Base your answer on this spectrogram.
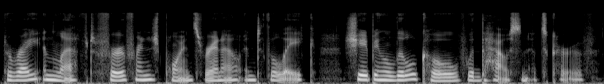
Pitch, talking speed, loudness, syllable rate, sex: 200 Hz, 220 wpm, -18 LUFS, 4.9 syllables/s, female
